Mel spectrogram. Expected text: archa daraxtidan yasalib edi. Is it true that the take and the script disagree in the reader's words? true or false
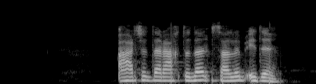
false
